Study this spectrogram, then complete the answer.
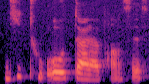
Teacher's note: Here you can notice that I don't do la liaison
